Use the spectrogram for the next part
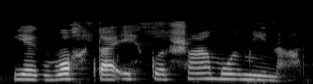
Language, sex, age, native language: Icelandic, male, 8, Icelandic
